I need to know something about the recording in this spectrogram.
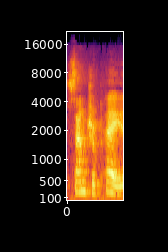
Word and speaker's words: Saint-Tropez: No, it's not pronounced that way. It's Saint-Tropez, isn't it?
